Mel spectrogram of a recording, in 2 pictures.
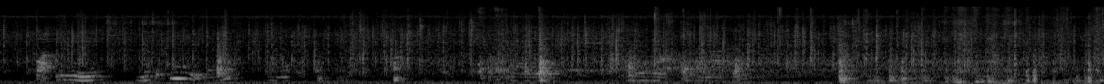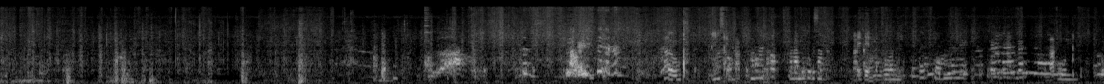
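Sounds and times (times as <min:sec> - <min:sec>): wok sizzling with crackling pops: 0:00.0 - 0:22.0.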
